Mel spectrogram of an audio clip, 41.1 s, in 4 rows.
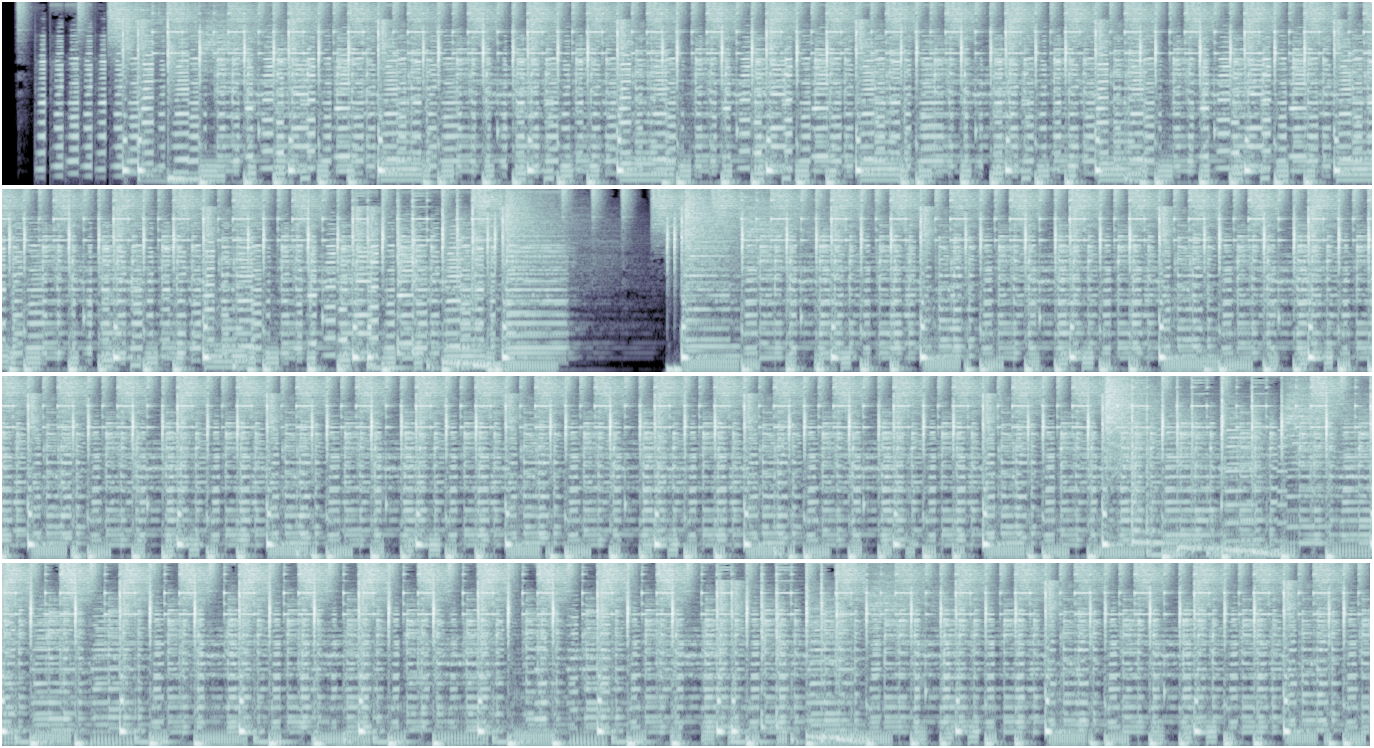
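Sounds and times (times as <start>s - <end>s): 
keyboard backing track: 0.2s - 41.0s.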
